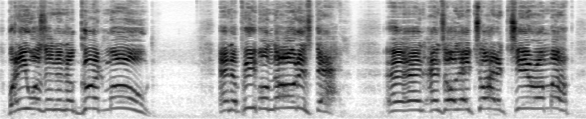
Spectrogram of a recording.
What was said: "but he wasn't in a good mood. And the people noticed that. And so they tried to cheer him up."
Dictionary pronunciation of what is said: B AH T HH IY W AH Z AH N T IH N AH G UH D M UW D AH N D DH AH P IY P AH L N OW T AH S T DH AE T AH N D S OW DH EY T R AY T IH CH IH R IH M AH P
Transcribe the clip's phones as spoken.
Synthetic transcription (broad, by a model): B AH T HH IY W AH Z AH N T IH N AH G UH D M UW D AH N DH AH P IY P L N OW T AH S DH AE T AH N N S OW DH EY T R AY T IH CH IH R IH M AH P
